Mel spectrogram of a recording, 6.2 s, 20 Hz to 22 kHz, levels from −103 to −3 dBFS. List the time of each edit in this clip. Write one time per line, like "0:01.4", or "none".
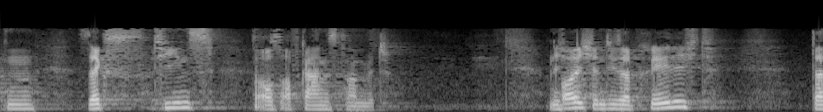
0:01.1
0:01.9
0:04.2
